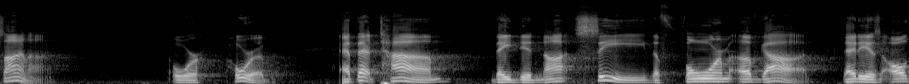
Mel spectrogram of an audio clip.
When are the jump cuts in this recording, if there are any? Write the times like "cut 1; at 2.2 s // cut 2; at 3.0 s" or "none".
none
